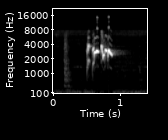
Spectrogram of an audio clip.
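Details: Sooty-headed bulbul (kutilang) lure call used for trapping, in a lively 'gacor' style: a short burst of bright, chirpy, slurred notes in quick succession, after a faint click, against an otherwise quiet background.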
